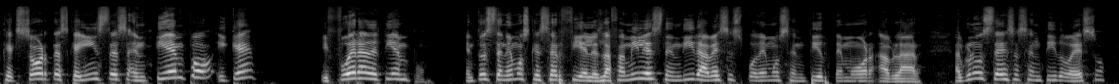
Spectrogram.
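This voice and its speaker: A male pastor preaches to his church in a fairly high voice. He keeps turning to the congregation with questions, rushing through lists and then slowing to press a point home. The sound is dry and close, with little room echo. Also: a bit bright. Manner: asks the congregation frequent questions; speeds up on repeated lists, slows for emphasis. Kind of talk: sermon.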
